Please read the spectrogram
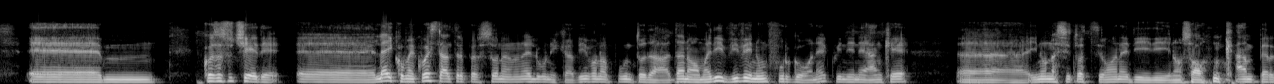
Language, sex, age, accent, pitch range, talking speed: Italian, male, 20-39, native, 105-125 Hz, 155 wpm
